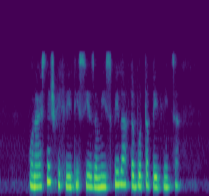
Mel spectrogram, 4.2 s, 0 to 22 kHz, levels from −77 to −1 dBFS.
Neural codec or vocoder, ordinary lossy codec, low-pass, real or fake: codec, 24 kHz, 0.5 kbps, DualCodec; none; 7.2 kHz; fake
